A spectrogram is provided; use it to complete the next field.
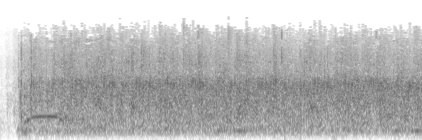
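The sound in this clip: Audience applause thanking a speaker at a meeting, loud, dense and steady clapping that starts abruptly and carries on evenly for about four seconds.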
